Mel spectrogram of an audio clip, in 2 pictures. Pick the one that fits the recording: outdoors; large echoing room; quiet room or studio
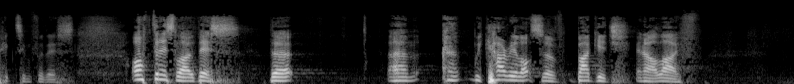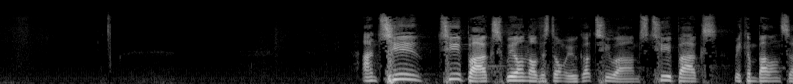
large echoing room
